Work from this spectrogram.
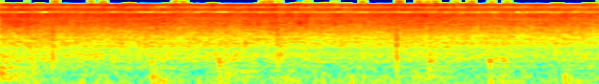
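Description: Chopped onion frying in hot oil in a pan, a steady loud sizzle close by with occasional stirring scrapes, no voices over it.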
